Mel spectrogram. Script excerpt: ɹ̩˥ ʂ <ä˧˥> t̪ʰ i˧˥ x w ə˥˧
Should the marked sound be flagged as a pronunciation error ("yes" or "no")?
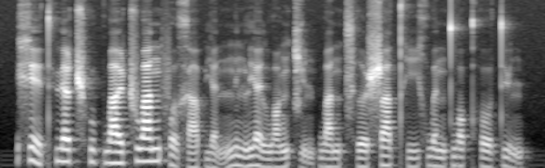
yes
